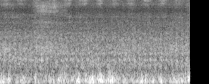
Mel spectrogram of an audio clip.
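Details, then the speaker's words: Ceiling fan after bearing service: soft low whoosh of air, no grinding or ticking from the bearings; the loud noise that kept the owner awake at night is gone. "Alhamdulillah sekarang dah tak ada bunyi eh. Dah tak ada bunyi bis. Hanya bunyi angin kipas berpusing tu."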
